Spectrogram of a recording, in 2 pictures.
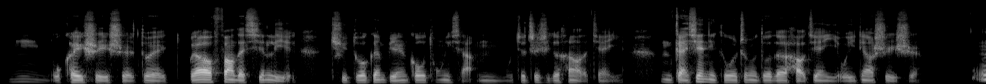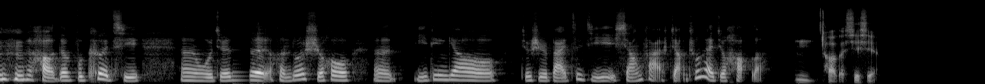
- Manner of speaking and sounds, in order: laughing while speaking: "嗯，好的，不客气"
- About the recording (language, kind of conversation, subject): Chinese, advice, 日常压力会如何影响你的注意力和创造力？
